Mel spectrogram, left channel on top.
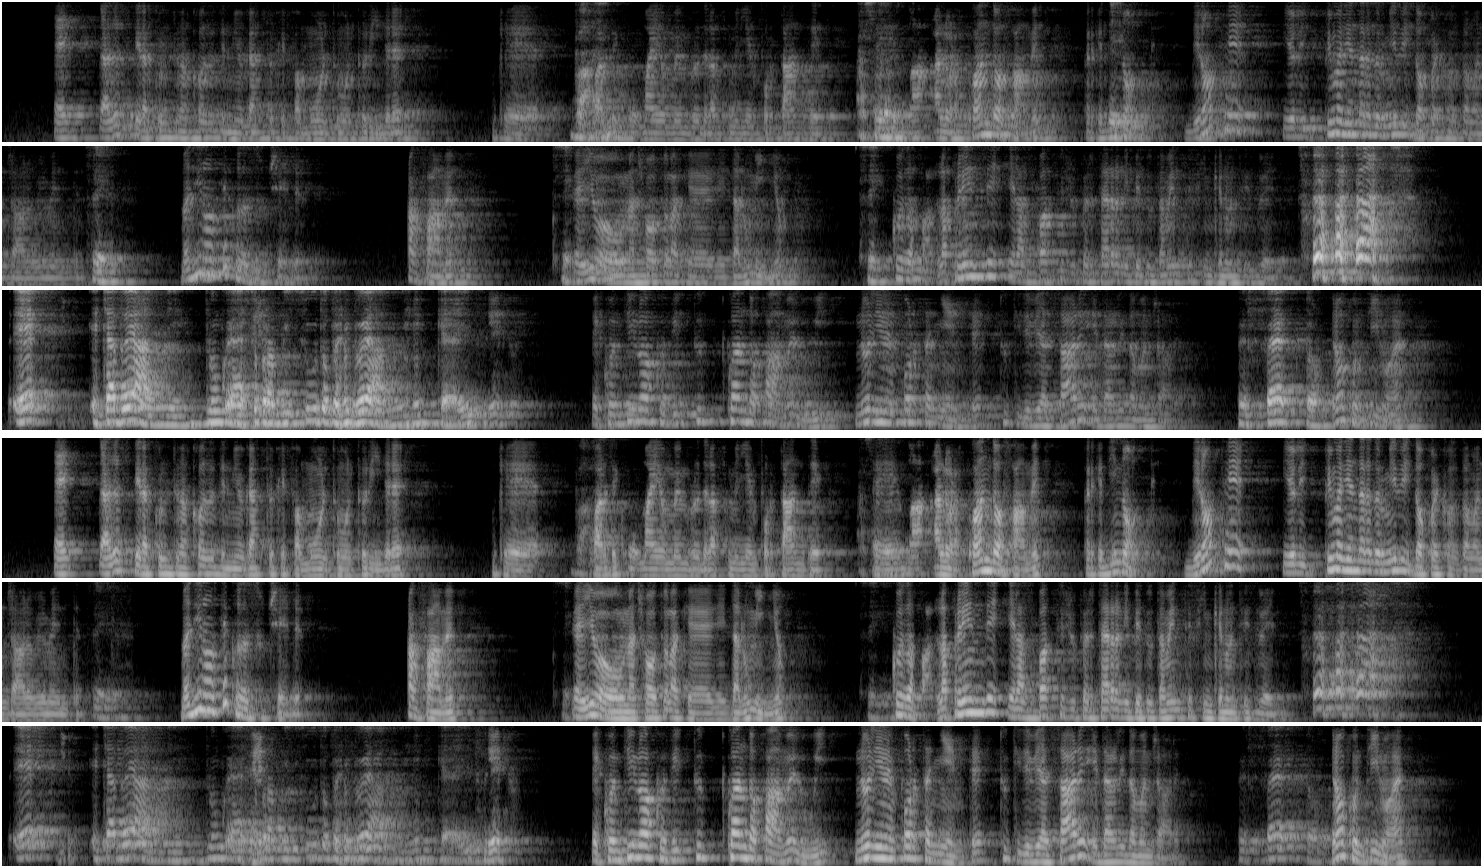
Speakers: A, on the right (about 50°); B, on the left (about 80°).
A: E adesso ti racconto una cosa del mio gatto che fa molto, molto ridere. che a
B: Vai,
A: parte che ormai è un membro della famiglia importante,
B: assolutamente.
A: eh, ma allora, quando ho fame, perché di
B: Sì,
A: notte, di notte io li- prima di andare a dormire gli do qualcosa da mangiare, ovviamente.
B: sì,
A: Ma di notte cosa succede? Ha fame
B: sì,
A: e io ho una ciotola che è d'alluminio.
B: sì.
A: Cosa fa? La prende e la sbatte giù per terra ripetutamente finché non ti svegli.
B: <laughs> E,
A: Sì,
B: e c'ha due anni, dunque è sopravvissuto
A: sì,
B: per due anni. <laughs> Ok,
A: sì. E continua così, tu- quando ha fame lui, non gliene importa niente, tu ti devi alzare e dargli da mangiare.
B: perfetto.
A: Se no continua, eh.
